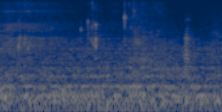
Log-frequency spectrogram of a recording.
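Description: Faint wet mouth sounds of someone tasting soda: a few small clicks and smacks over a low steady hum.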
